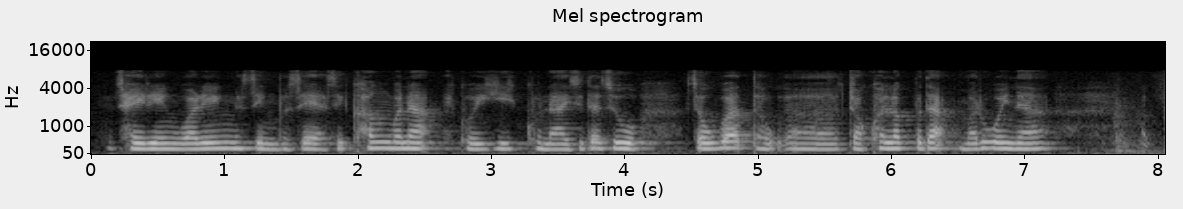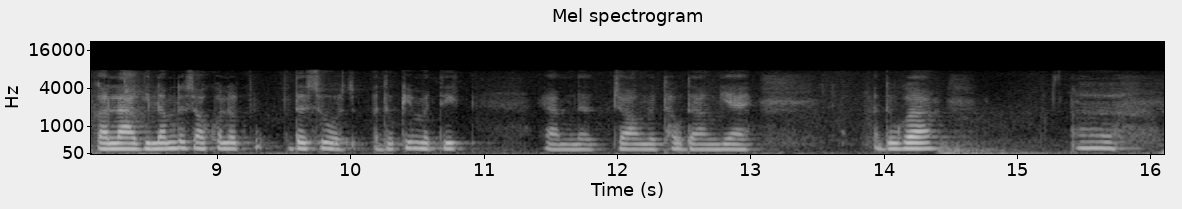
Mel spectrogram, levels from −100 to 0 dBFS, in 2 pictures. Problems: background sounds at intervals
